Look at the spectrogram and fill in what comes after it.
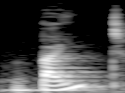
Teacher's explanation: Next, in the word bite, we hear the sound b. B is a voiced stop. We generate pressure, or we build up pressure behind the obstruction, and then we let the air release. It's a sudden burst of air.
